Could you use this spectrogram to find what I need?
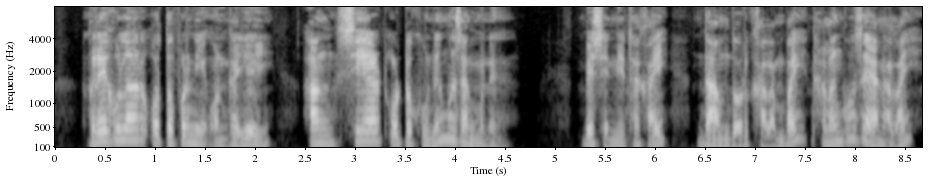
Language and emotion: Bodo, happy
